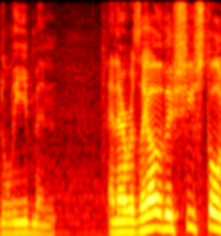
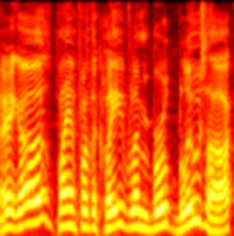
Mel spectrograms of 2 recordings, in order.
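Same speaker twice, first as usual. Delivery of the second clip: put-on old-time announcer accent, higher; 5 semitones higher than usual. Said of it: "The nice mid-Atlantic accent".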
